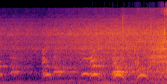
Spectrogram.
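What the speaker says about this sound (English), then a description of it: "But y'all hear my dogs barking?" Several dogs bark in a loose series of short, muffled woofs at a moderate distance, growing a little louder toward the end over a steady background hiss.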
